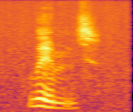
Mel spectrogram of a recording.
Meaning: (noun) plural of limb; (verb) third-person singular simple present indicative of limb
- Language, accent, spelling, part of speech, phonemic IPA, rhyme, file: English, US, limbs, noun / verb, /lɪmz/, -ɪmz, En-us-limbs.ogg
